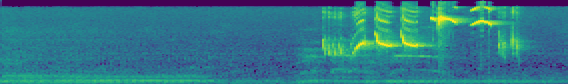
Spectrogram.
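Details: Orange-headed thrush (anis kembang) tutor song for training caged birds: after about three seconds of low steady hum, a lively phrase of looping whistled notes and high thin slurs follows in quick succession.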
